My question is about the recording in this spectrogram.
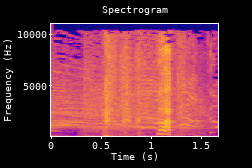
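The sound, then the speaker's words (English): Children's excited high-pitched yells at toy scooters that only move when the children scream at them burst out two or three times in quick succession over a steady background hum, loud, with one longer shout near the end. “Scooter only work when your children scream at them.”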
